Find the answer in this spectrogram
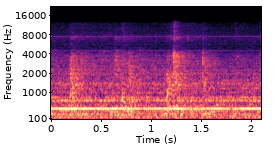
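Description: Room tone in a pause of a speech: a faint steady hum with a couple of soft clicks.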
